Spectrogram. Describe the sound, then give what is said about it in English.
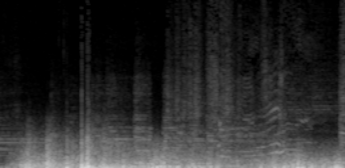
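A low, continuous rumble of thunder from a storm passing through in the afternoon rolls throughout, with a brief sharper swell near the start, while faint voice-like sounds drift in toward the end. “Fortunately, we've had a storm come through this afternoon.”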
